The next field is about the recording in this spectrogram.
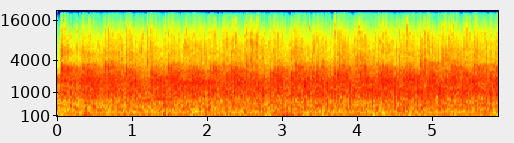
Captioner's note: applause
